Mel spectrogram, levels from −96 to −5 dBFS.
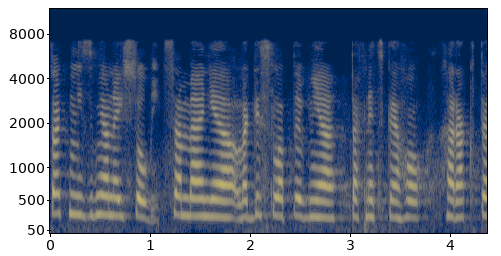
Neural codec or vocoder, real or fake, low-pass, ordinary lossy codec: codec, 16 kHz, 2 kbps, X-Codec, WavLM features, trained on Multilingual LibriSpeech; fake; 7.2 kHz; Opus, 64 kbps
